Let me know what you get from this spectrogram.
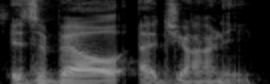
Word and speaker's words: Isabelle Adjani: Isabel Adjani.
